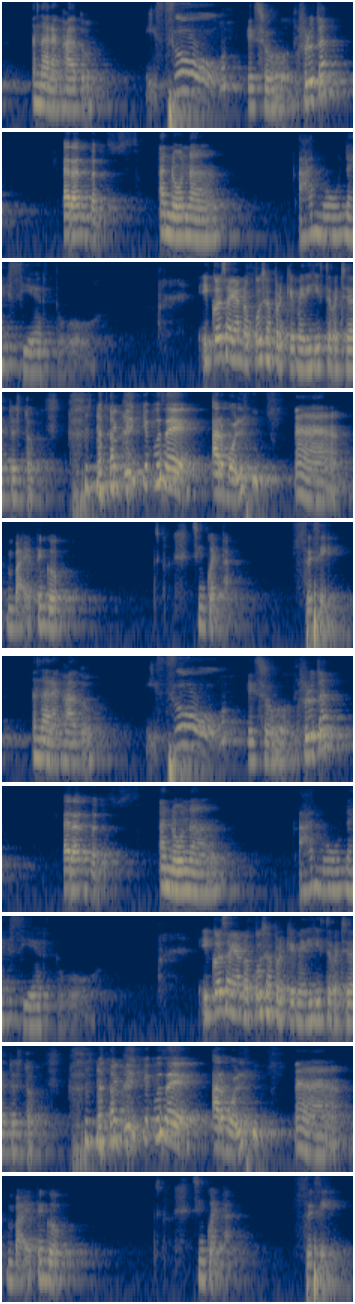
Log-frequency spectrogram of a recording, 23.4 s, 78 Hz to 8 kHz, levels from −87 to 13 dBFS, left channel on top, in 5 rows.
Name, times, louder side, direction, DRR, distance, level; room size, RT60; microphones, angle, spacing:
voice 1, 0.4-1.2 3.3-4.4 6.8-7.6 12.0-14.8 15.1-15.4 17.9-18.5 18.8-19.5 21.0-21.8, left 1 dB, 35° left, 6 dB, 1.7 m, -28 dB
voice 2, 1.9-3.0 5.5-6.0 8.6-10.6 14.9-15.2 15.6-16.5 16.8-17.5 22.6-23.1, left 2 dB, 65° left, 7 dB, 1.1 m, -27 dB
23.5 x 15.0 x 3.8 m, 0.92 s
head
